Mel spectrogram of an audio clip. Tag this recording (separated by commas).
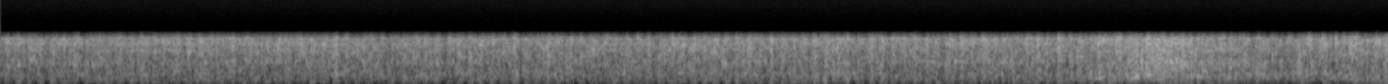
Gurgling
